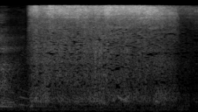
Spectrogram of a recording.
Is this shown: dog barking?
no

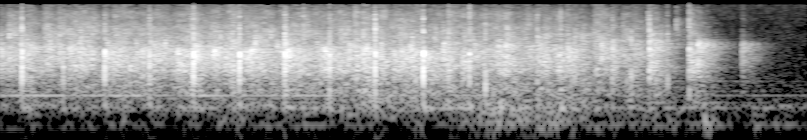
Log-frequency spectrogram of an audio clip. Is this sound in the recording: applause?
yes

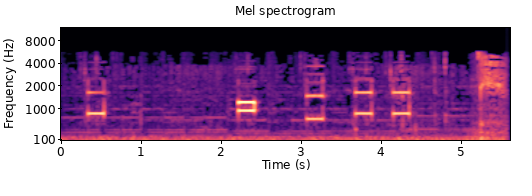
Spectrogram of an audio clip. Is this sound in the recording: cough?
no

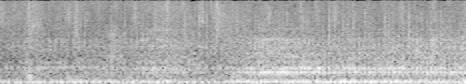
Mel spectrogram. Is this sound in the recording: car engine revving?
yes

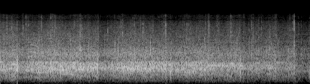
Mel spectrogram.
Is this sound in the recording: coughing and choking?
no

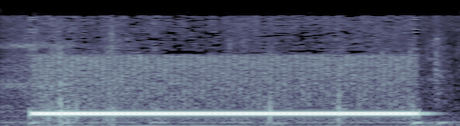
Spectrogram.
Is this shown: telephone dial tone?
yes

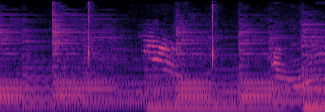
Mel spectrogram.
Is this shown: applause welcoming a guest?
no

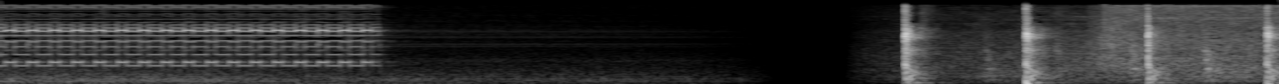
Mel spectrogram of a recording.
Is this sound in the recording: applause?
no

